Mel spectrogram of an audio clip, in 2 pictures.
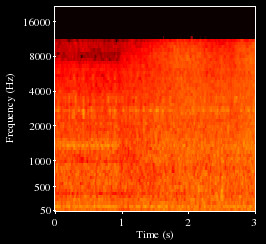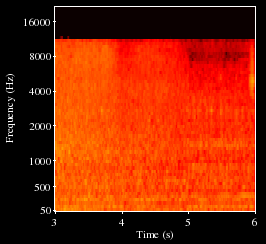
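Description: A boat motor hums steadily over water.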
